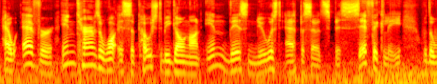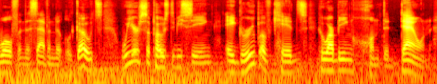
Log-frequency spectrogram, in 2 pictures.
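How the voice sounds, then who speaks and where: A man hosting a commentary video, giving opinionated criticism, leaning on "of course" and "in my opinion" and turning loud and incredulous when he rants. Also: mid-range voice, expressive, normal speed, hardly any pauses, slight background noise. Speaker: host and reviewer.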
